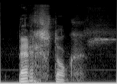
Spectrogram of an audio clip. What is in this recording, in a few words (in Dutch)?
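"bergstok", Dutch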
